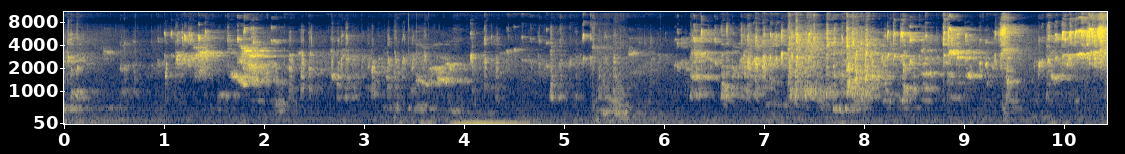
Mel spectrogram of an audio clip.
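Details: Budgies at food time give soft, scattered chirps and low warbles at first, then a louder, denser stream of high squeaky chatter building toward the end.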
